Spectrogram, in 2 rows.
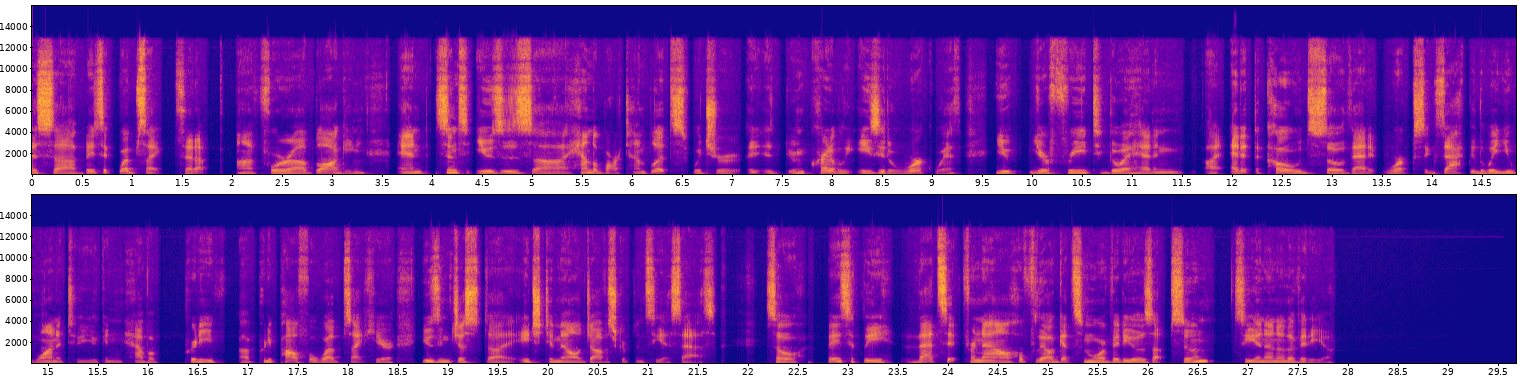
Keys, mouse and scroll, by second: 0.8 click, 5.7 click, 22.3-23.7 drag, 23.8 click.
